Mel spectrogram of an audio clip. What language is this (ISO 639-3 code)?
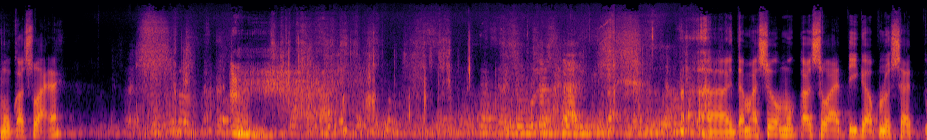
msa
